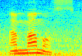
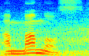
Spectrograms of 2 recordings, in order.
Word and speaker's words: amamos: Amamos. We love. Again, the stress falls on the second to last syllable. Amamos.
